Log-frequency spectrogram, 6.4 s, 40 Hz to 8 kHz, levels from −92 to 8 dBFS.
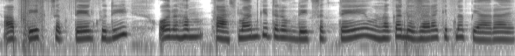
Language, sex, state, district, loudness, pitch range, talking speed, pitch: Hindi, female, Rajasthan, Jaipur, -18 LUFS, 205-240 Hz, 185 wpm, 220 Hz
